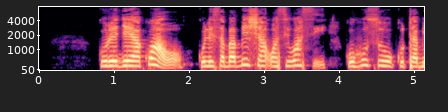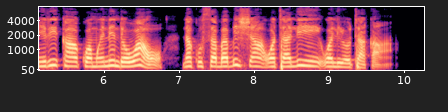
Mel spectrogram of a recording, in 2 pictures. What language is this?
Swahili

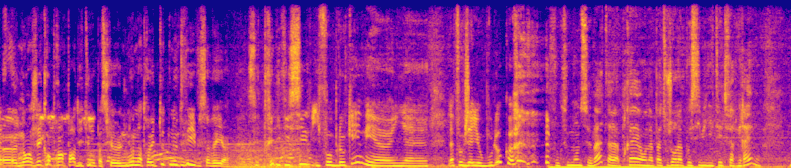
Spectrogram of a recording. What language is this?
French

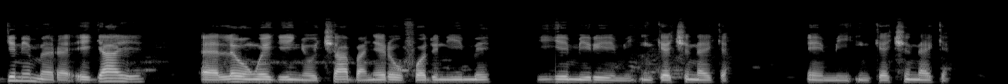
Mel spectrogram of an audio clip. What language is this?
Igbo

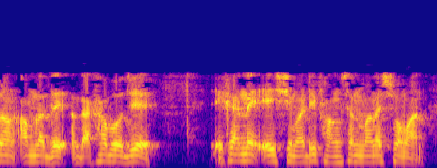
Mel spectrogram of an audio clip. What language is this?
Bangla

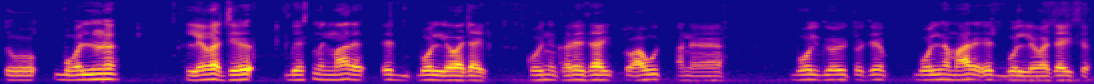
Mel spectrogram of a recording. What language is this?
Gujarati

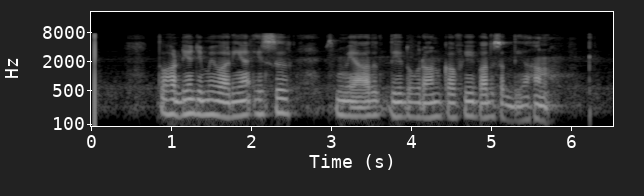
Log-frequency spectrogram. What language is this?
Punjabi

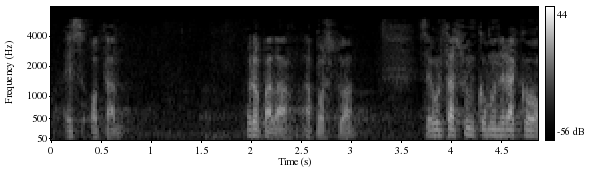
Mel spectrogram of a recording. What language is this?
Basque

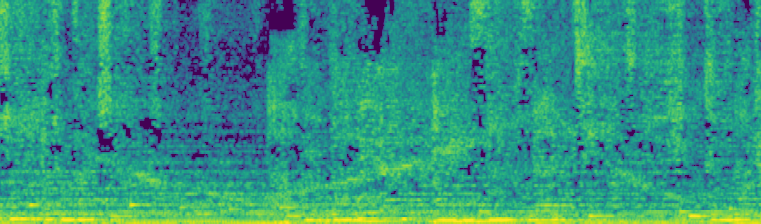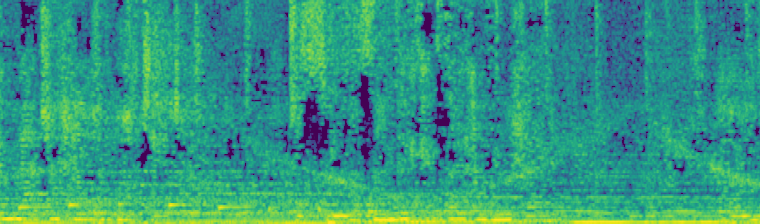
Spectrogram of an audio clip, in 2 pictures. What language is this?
English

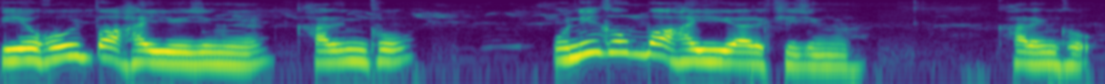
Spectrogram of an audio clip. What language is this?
Bodo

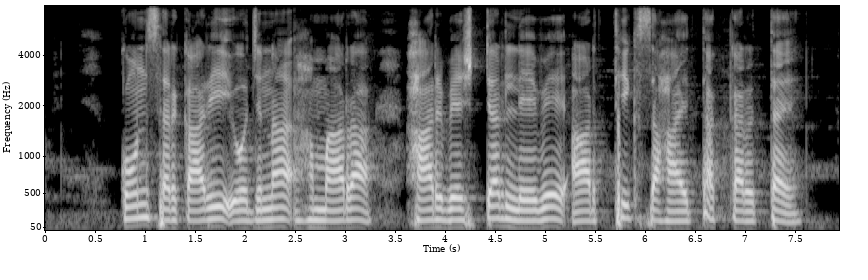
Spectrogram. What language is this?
Magahi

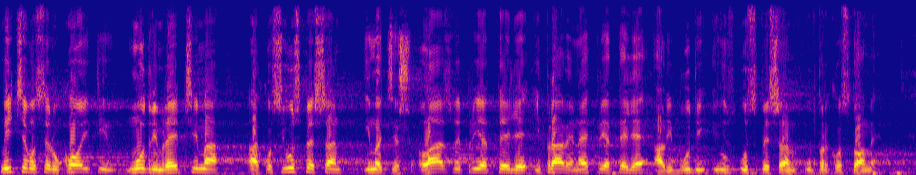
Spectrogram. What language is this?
Serbian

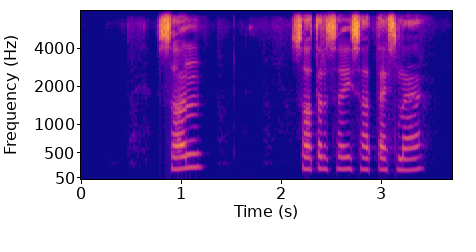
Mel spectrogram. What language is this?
Nepali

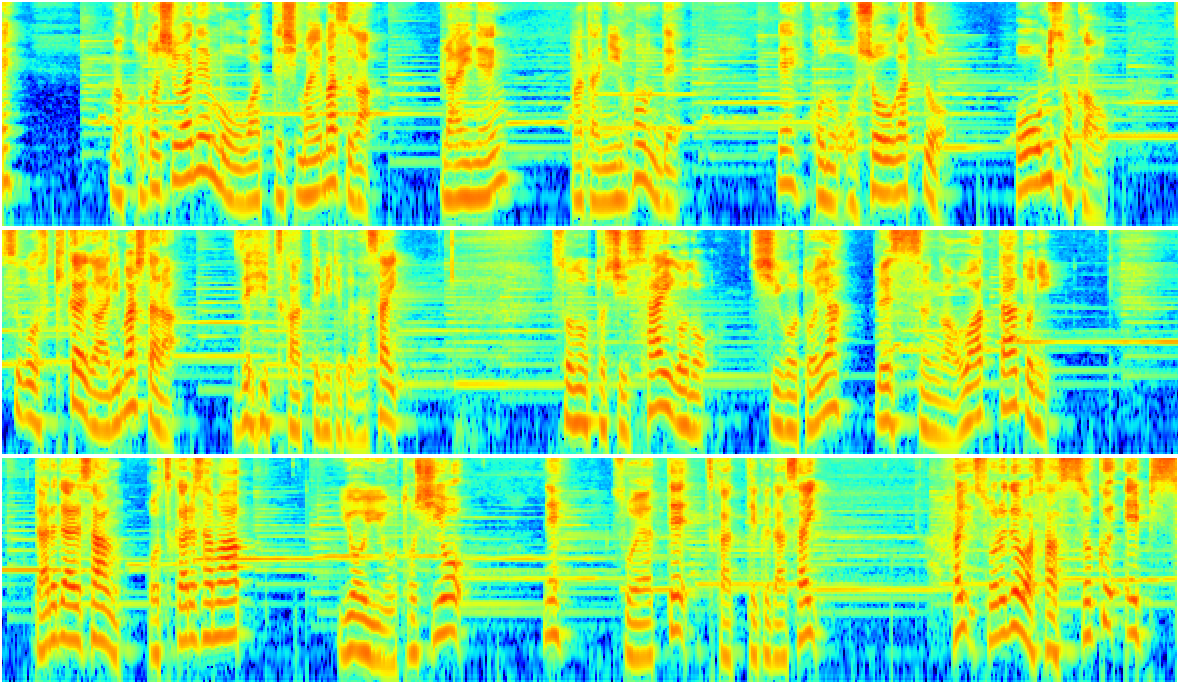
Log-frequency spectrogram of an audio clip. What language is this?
Japanese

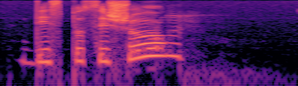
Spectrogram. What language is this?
Norwegian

